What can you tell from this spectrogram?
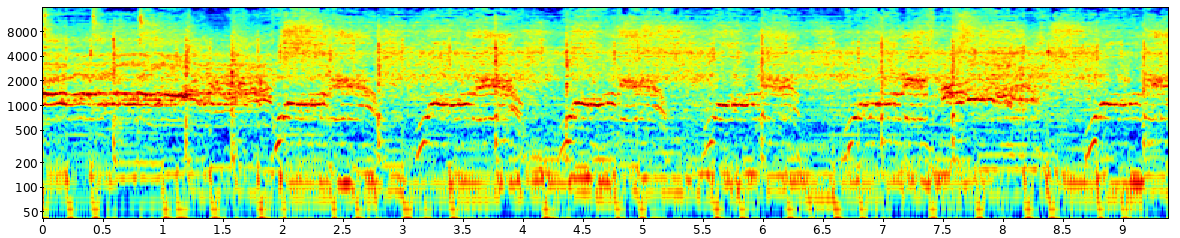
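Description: A TV commercial for a soundtrack album blasts loud, distorted heavy rock with harsh shouted vocals, dense and continuous at a steady volume for the whole stretch, with no talking over it.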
